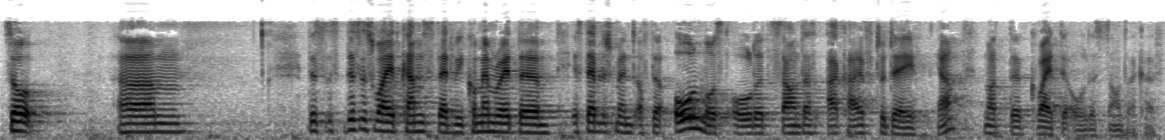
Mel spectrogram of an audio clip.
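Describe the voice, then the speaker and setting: Male academic speaker, medium pitch, halting informal talk delivery, somewhat muffled audio. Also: fairly even intonation. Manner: halting, with frequent pauses and check-in tags. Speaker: lecturer on sound archive history.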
